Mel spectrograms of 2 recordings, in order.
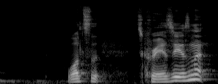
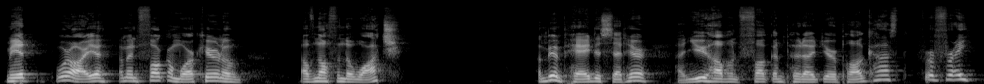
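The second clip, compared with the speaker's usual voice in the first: loud, indignant listener complaint; mock angry listener; 3 semitones higher, 6 dB louder than usual. Fan at work demanding the late podcast, loud and indignant. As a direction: play the entitled fan moaning loudly.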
